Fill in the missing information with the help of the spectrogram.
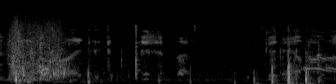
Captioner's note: laughs in non--english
